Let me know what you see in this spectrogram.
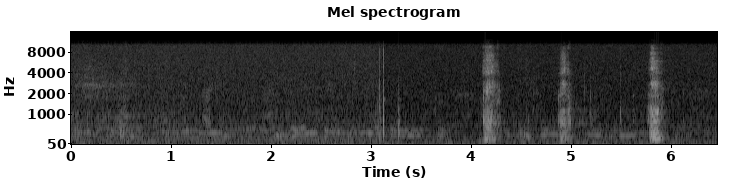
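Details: A 3-month-old puppy, possibly a collie mix, lethargic with a runny nose and under treatment for kennel cough, gives three short, harsh hacking coughs in quick succession.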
